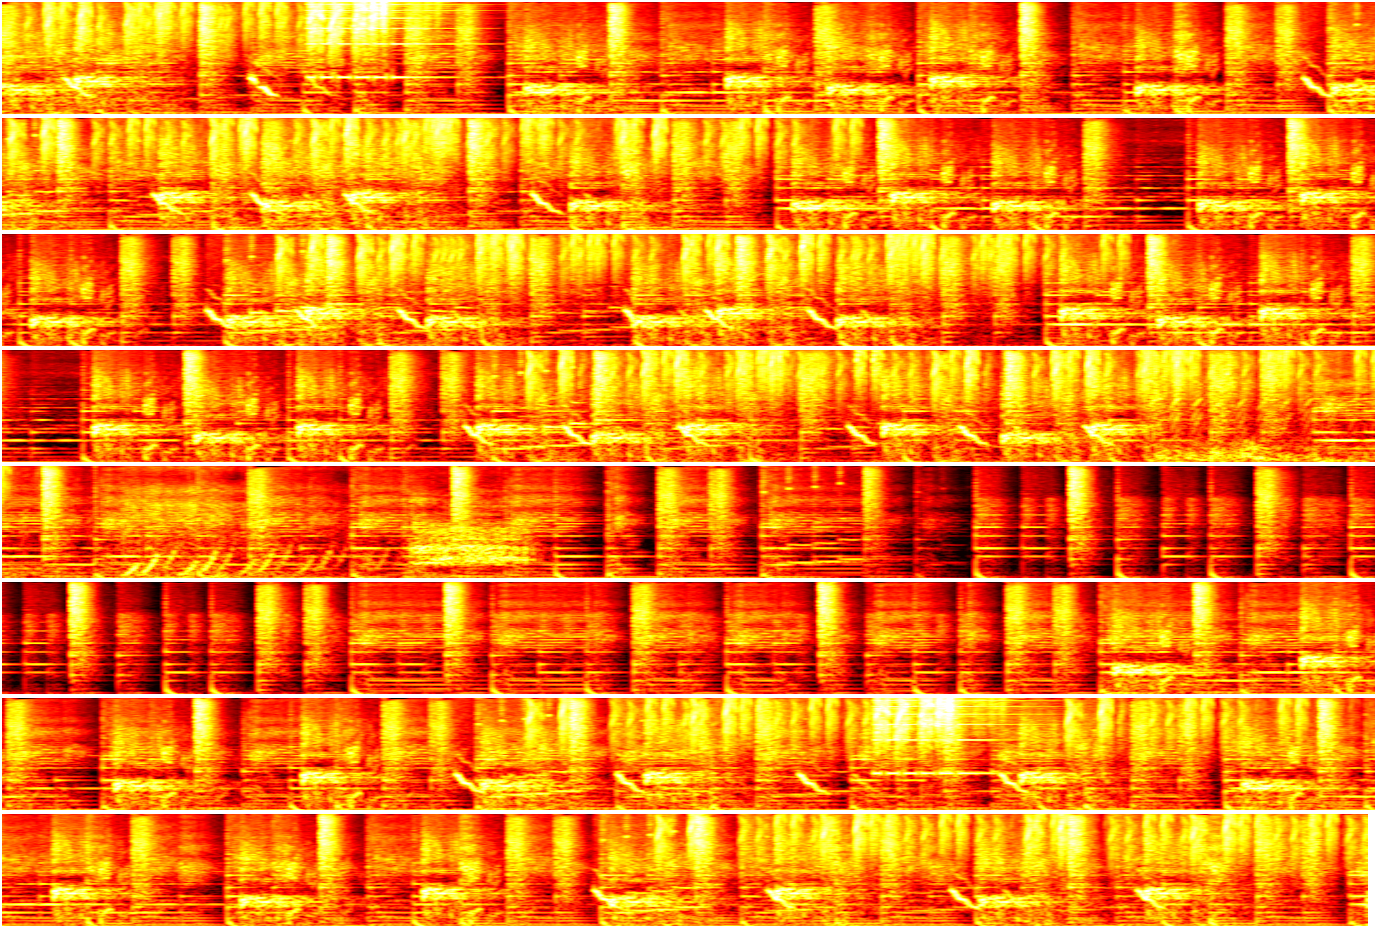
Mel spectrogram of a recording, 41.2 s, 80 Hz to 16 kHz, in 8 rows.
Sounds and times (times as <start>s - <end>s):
Music: 0.0s - 41.1s.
